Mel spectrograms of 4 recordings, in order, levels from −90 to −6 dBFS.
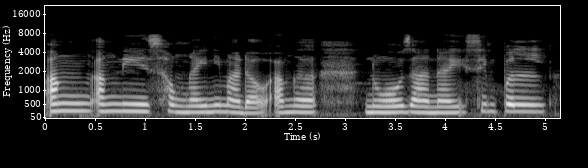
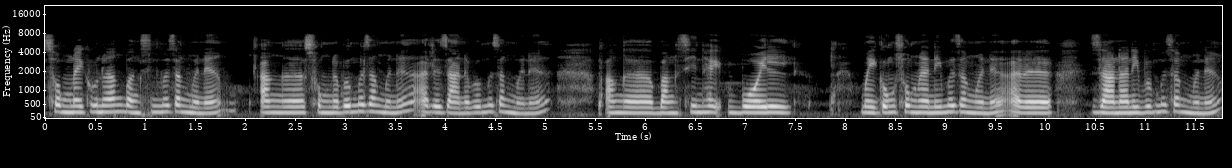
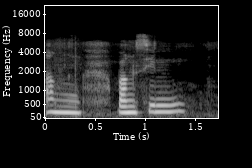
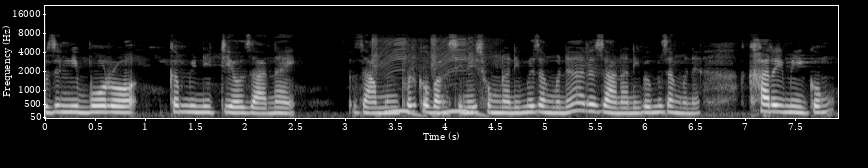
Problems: low volume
